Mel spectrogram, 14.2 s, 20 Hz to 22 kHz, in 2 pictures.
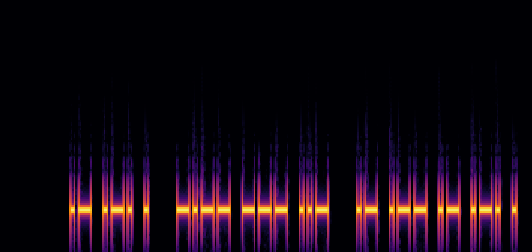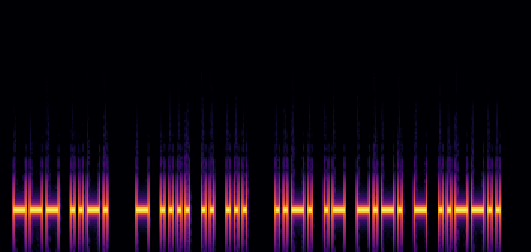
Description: Morse code, heard as a keyed tone, about 22 wpm, 700 Hz. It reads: ARE YOU AWARE OF THIS FACT?
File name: practice / 22wpm / Sentences with 2-Word Phrases - 22wpm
